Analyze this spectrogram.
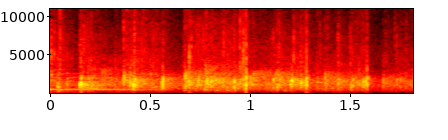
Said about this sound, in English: May I have your attention and please give a warm round of applause for our sheriff, Sheriff Villanueva.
